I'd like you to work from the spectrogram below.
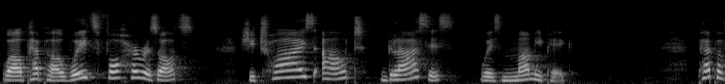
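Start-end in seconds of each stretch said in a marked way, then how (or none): none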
